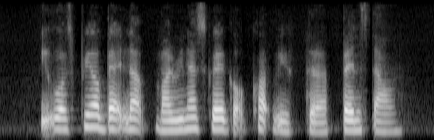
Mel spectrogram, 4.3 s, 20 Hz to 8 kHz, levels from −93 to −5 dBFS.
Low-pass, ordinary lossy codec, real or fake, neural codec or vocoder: none; none; fake; codec, 16 kHz, 1.1 kbps, Voila-Tokenizer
